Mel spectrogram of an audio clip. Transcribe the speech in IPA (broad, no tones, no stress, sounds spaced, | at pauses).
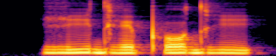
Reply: ɦ i dʱ e pʼ o dʱ i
